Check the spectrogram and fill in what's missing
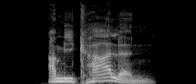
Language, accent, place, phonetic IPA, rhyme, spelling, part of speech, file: German, Germany, Berlin, [amiˈkaːlən], -aːlən, amikalen, adjective, De-amikalen.ogg
- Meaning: inflection of amikal: 1. strong genitive masculine/neuter singular 2. weak/mixed genitive/dative all-gender singular 3. strong/weak/mixed accusative masculine singular 4. strong dative plural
